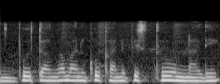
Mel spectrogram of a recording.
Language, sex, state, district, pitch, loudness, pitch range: Telugu, female, Andhra Pradesh, Sri Satya Sai, 180 Hz, -15 LUFS, 170-195 Hz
